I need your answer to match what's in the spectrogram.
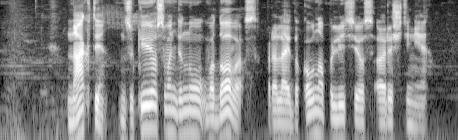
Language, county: Lithuanian, Kaunas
